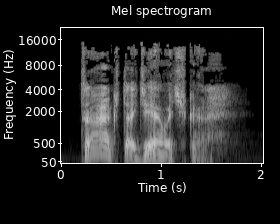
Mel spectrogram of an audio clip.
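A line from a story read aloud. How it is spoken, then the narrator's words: Sighing older woman. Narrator (Russian): вздохнула старшая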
